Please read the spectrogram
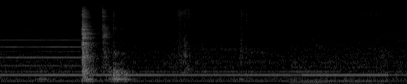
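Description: Faint, steady sine test tone passing through a tube distortion pedal. About a second in, its overtones drop away with a small click, leaving a single pure tone as the gain is turned back down to clean.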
